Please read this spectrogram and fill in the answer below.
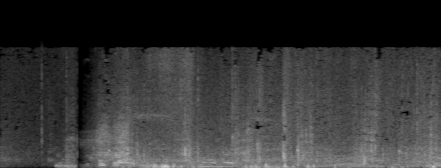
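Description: A quiet stretch of under a second, then an abrupt cut to people's voices talking.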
